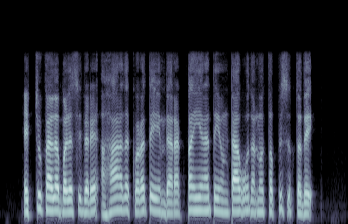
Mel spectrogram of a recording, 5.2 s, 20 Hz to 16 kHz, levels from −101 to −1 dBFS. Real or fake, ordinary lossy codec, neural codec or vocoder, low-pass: fake; none; codec, 16 kHz, 1 kbps, FunCodec, trained on LibriTTS, 50 frames a second; 7.2 kHz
